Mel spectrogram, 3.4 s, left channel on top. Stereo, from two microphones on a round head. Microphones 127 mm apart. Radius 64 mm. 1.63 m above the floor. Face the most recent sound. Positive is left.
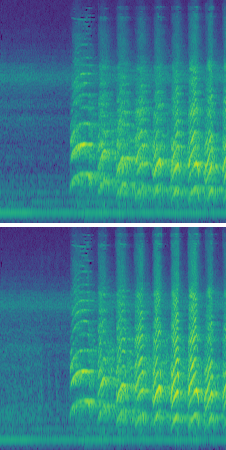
turn(degrees=5)  # may be behind; listen again after turning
